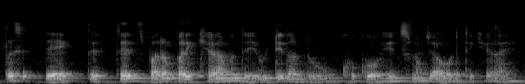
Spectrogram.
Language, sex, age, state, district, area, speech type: Marathi, male, 18-30, Maharashtra, Ratnagiri, rural, spontaneous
